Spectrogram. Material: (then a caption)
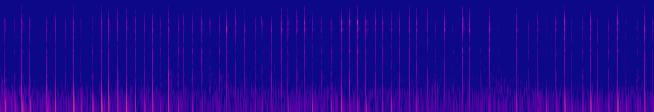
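Eggshell. A single whole white hen egg held in the palm has its raw shell tapped and scratched by fingertips and nails. Dozens of quiet, crisp clicks follow in a steady run, each bright and dry with almost no ring, over a soft scratchy hiss.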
